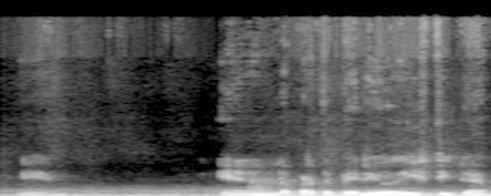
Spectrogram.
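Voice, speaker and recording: A somewhat breathy man's voice, dark and mellow, at a fairly slow pace with fairly even intonation and audible room echo. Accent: Rioplatense. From Argentina, Buenos Aires. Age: 70s. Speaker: journalist and magazine editor. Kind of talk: testimony interview.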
